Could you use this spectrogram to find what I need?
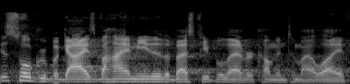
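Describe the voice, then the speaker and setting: Someone speaks with an American accent while music plays in the background. The room echo is audible. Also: man. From Michigan (Detroit metro, east side). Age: 20s. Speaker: rehab program resident. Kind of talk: testimony. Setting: stage with audience.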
